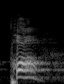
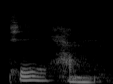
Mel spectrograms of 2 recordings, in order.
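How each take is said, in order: First: It is said loudly and abruptly. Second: It is said softly and gently.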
